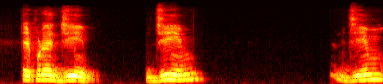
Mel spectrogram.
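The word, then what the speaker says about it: جيم: মিম তিনটা হরফ মিলে জিম তো আমরা আগে অনেকে পড়েছি জিম হাবার টানিনি আমাদের টানতে হবে কমপক্ষে দুই সেকেন্ড টানবো আমরা জিম সবাই বলি দেখি একটু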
